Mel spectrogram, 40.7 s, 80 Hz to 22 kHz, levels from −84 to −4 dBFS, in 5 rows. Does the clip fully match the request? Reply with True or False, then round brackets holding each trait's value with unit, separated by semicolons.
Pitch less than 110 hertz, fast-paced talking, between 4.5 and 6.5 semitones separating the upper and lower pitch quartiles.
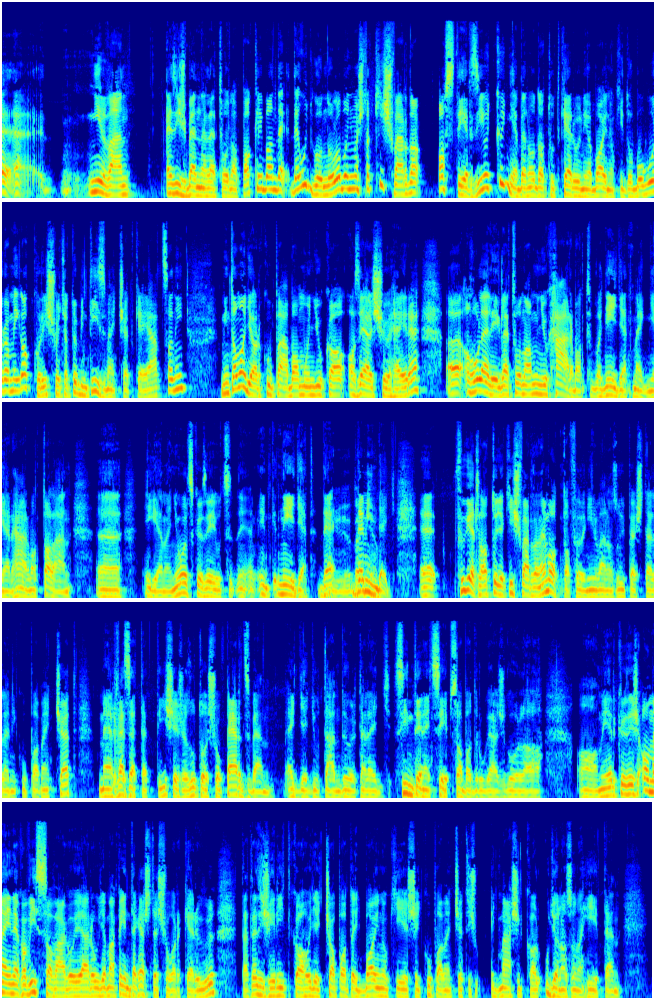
False (115 Hz; 185 wpm; 5.5 semitones)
